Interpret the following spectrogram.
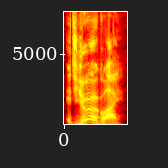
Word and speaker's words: Uruguay: He was like, "It's Uruguay."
